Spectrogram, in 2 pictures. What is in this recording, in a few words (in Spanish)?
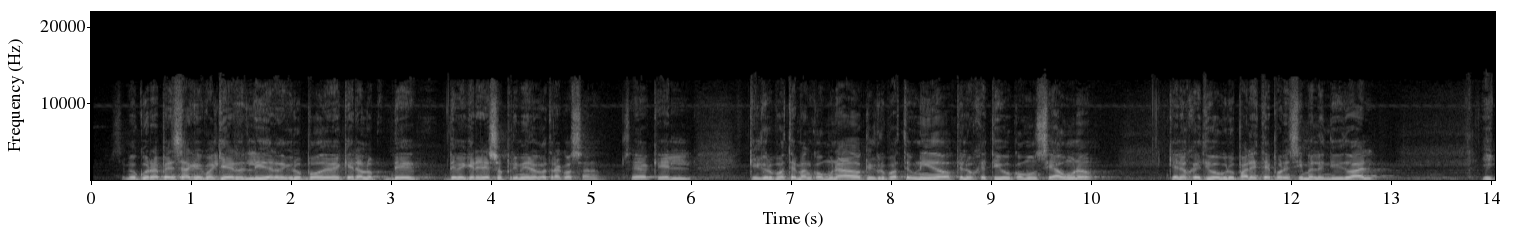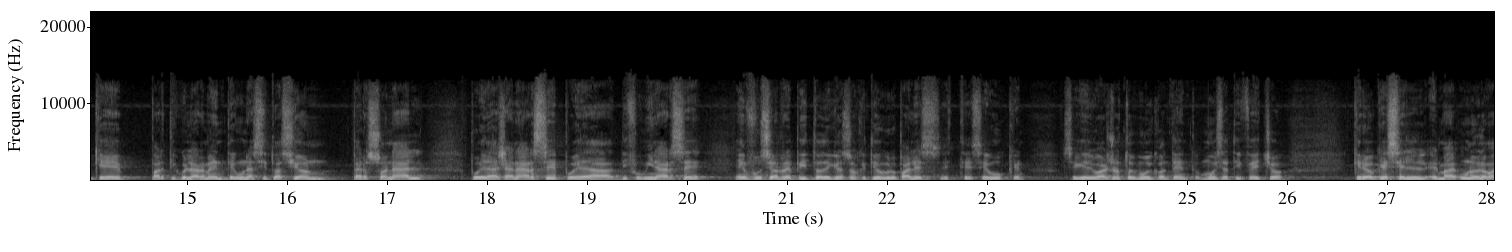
cuña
